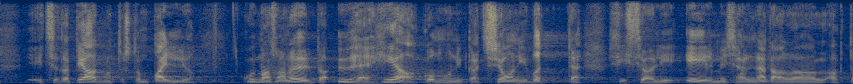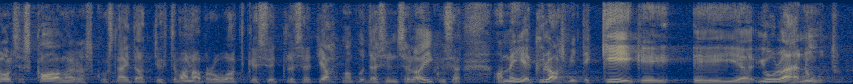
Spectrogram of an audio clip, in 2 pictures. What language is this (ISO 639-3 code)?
est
